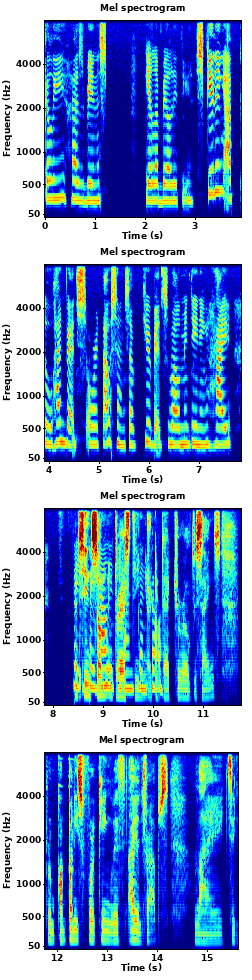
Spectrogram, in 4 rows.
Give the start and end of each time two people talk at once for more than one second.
8.4-10.2

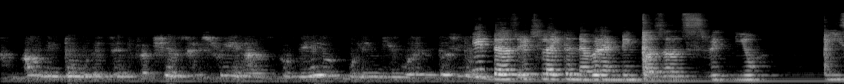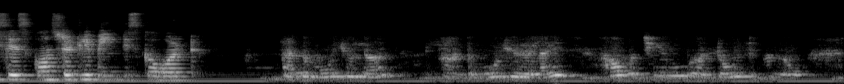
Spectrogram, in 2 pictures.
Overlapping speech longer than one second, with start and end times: none

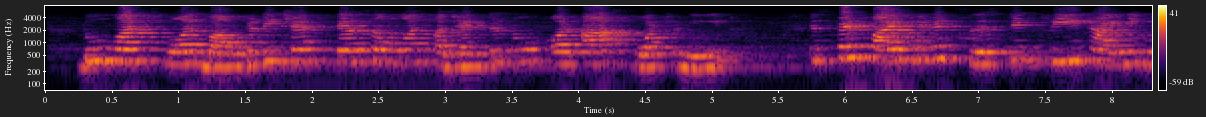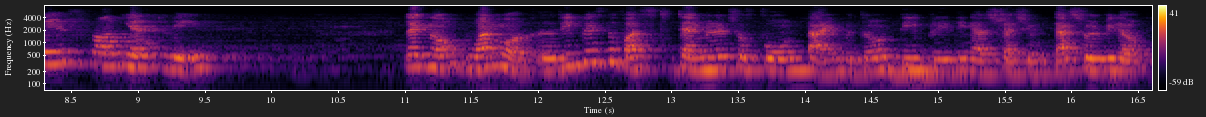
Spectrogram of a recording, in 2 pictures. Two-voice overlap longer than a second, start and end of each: none

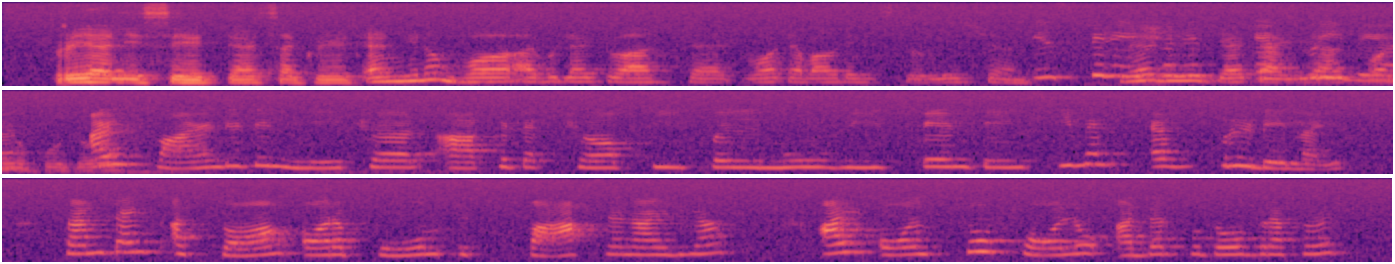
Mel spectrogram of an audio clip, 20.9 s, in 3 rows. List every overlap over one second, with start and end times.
5.6-7.6

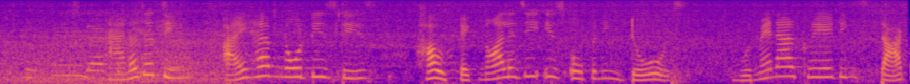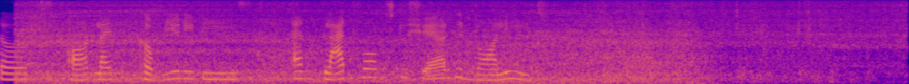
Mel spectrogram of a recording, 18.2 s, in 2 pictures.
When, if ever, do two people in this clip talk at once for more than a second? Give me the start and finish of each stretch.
0.5-1.9

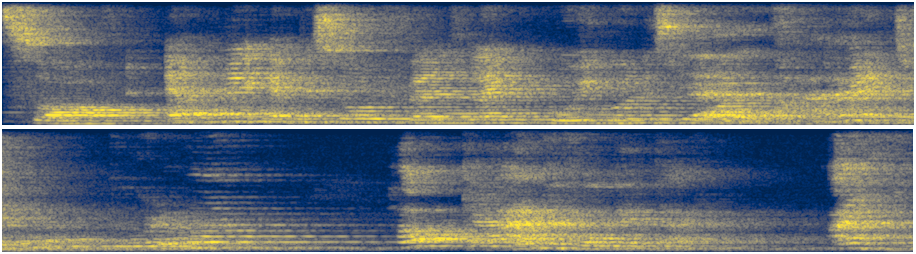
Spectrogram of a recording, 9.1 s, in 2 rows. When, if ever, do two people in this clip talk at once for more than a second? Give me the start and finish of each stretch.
3.2-4.7

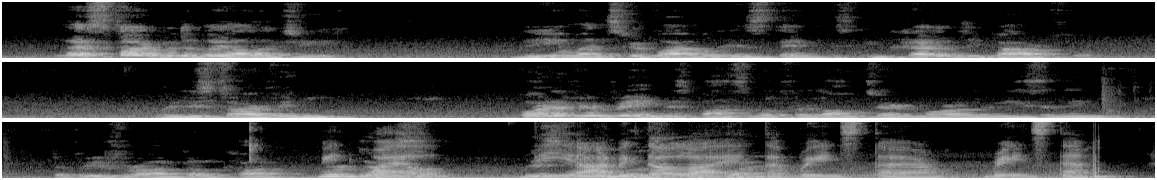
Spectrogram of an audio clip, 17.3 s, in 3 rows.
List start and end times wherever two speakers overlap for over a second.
14.2-15.4

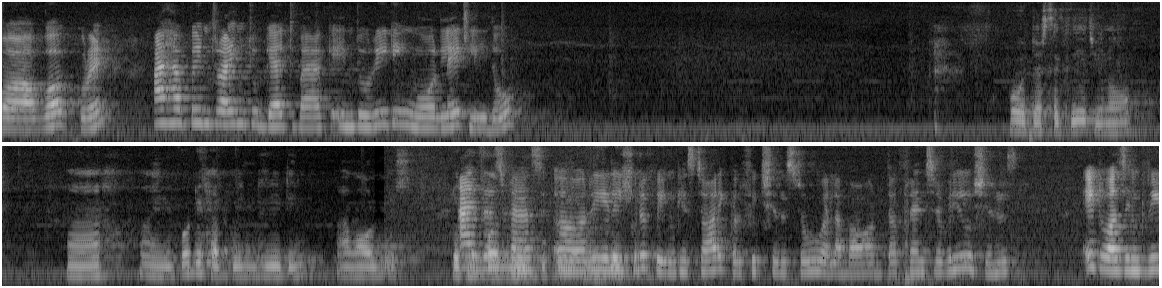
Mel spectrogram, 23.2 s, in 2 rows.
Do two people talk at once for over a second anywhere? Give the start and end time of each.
16.1-18.1

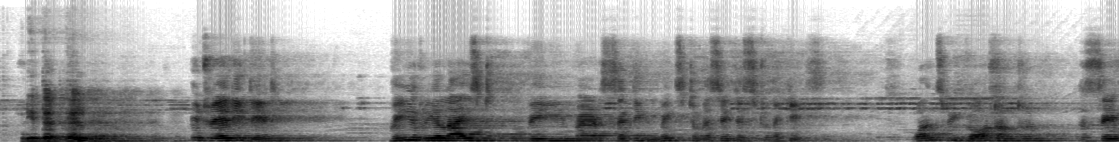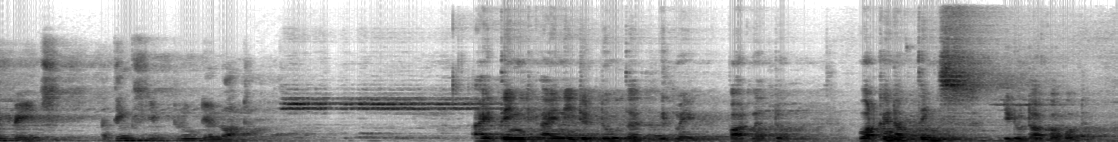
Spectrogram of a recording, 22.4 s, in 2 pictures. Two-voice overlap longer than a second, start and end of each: none

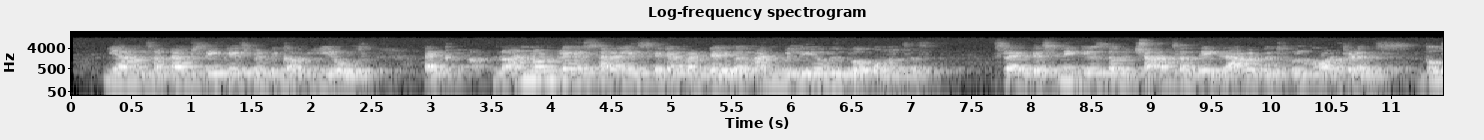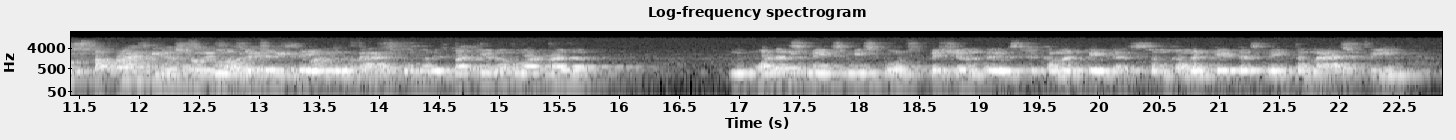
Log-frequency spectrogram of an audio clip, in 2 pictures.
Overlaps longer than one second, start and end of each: 12.3-14.1

